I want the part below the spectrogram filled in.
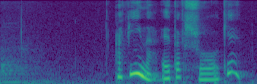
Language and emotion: Russian, positive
